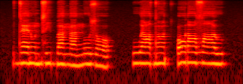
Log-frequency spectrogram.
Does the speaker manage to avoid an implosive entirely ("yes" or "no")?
yes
